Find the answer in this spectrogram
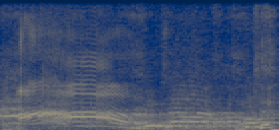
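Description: Young men shouting and cheering over each other, one yelling a drawn-out "yeah!" into a microphone that falls in pitch.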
